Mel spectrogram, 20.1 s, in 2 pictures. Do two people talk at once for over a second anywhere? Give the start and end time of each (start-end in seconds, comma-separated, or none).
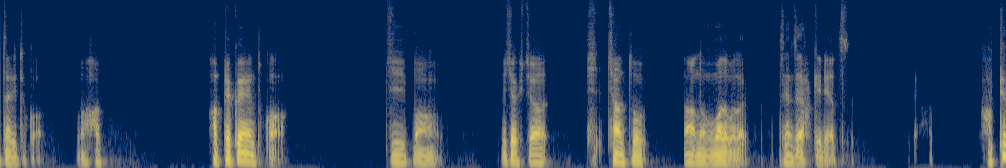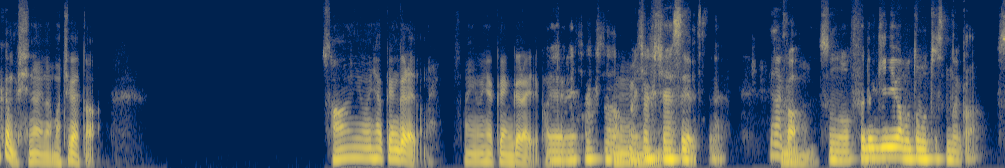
15.5-16.9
